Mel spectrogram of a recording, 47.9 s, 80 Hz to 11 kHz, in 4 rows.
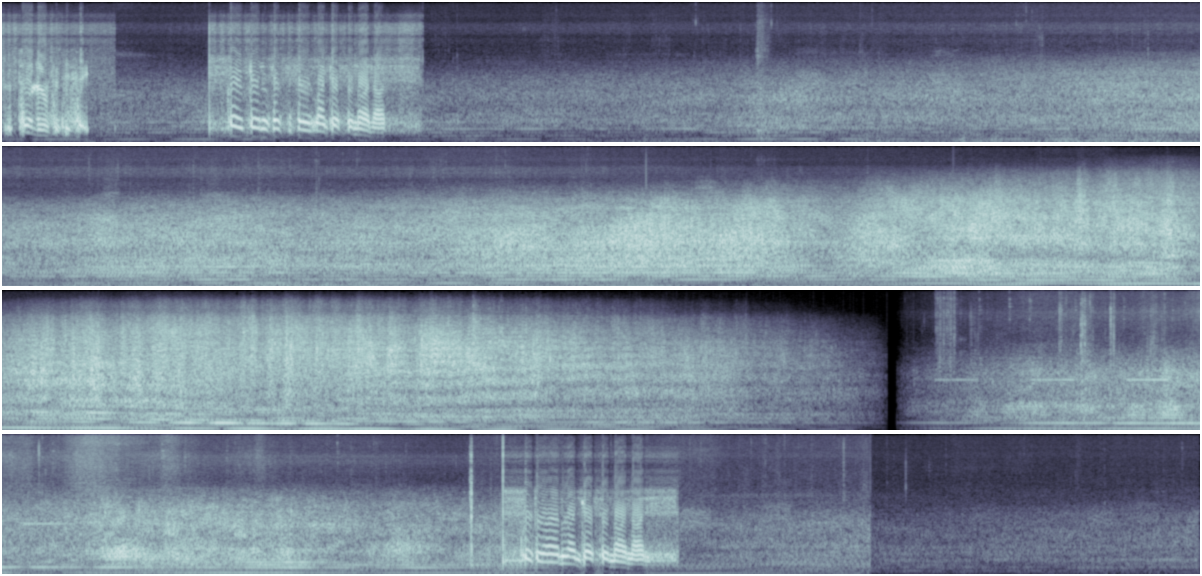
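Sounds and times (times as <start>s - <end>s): propeller plane engines droning: 0.0s - 47.9s.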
